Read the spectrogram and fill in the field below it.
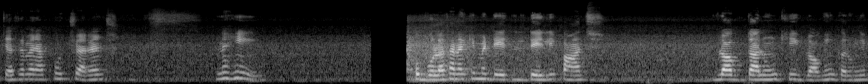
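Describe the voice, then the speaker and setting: A woman vlogger chatting to her phone camera in a rambling, casual way. She keeps calling her viewers guys and speaks softly because her mouth is sore. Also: a little high, a little hiss or hum, rough recording. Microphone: phone camera filming herself.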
